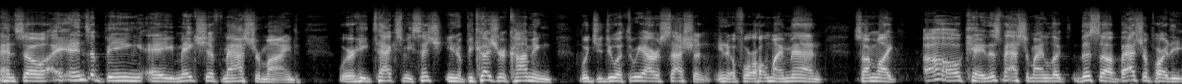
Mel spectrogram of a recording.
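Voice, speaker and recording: On a very clean recording with a silent background, a man speaks at a fairly quick pace in a fairly high pitch, with a bright, sharp, animated tone and very even loudness. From El Salvador. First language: Spanish. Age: 60s. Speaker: pastor, author and leadership coach. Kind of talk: podcast interview. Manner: animated storytelling.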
